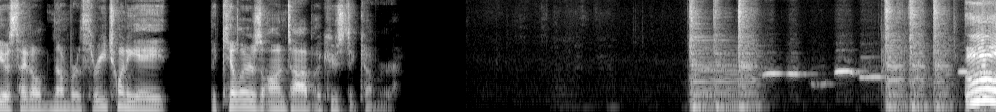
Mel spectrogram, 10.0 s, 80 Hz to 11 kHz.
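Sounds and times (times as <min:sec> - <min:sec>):
speech: 0:00.0 - 0:04.0, 0:06.9 - 0:07.2, 0:09.6 - 0:09.9
man whistling a melody: 0:07.4 - 0:09.9.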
